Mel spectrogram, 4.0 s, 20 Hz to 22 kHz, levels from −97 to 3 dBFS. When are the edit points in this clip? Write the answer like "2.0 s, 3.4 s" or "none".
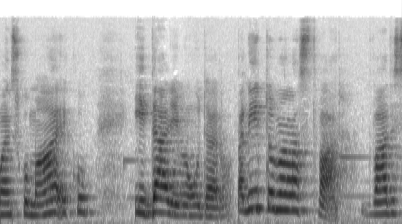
2.3 s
